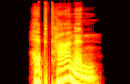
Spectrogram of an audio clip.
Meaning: dative plural of Heptan
- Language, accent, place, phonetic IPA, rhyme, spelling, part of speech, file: German, Germany, Berlin, [hɛpˈtaːnən], -aːnən, Heptanen, noun, De-Heptanen.ogg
